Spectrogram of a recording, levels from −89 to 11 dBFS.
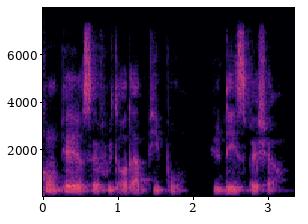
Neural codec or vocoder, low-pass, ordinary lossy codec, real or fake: vocoder, 22.05 kHz, 80 mel bands, Vocos; 7.2 kHz; none; fake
